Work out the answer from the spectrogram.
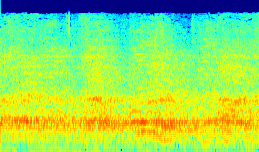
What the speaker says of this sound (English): the crowd counting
